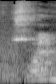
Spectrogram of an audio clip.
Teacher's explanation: तत्सम शब्द की अपनी प्रवृत्ति होती है कि जैसे एवं लिखते हैं, स्वयं लिखते हैं, तो इसमें हल्का मकार का उच्चारण आएगा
